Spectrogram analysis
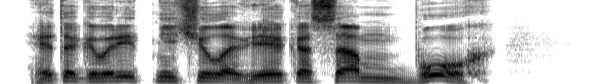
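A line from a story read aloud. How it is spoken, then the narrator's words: Crowd shouting. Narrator (Russian): кричали они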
